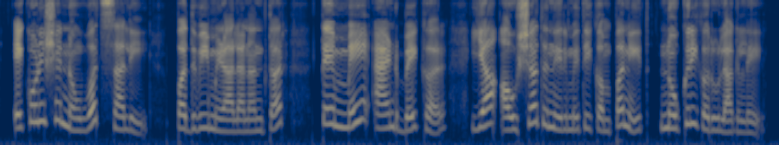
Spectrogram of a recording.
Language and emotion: Marathi, neutral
